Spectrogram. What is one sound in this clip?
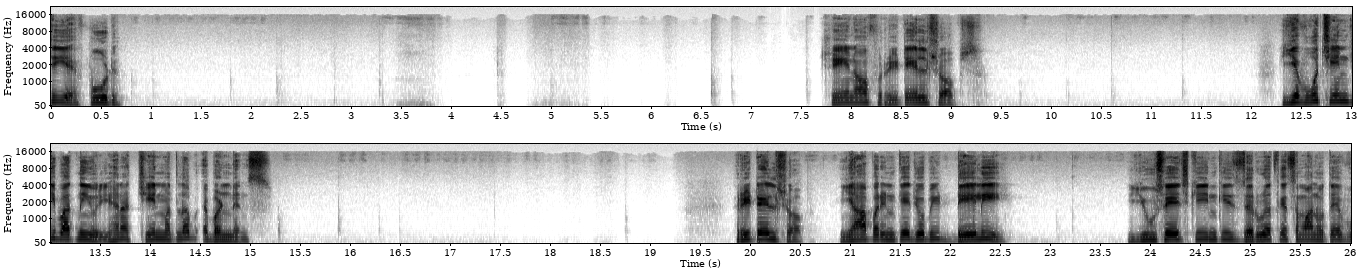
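A man speaks calmly and clearly through a close microphone, in short bursts with pauses.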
